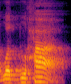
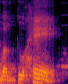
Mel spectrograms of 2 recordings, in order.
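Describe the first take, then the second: First: The word ends with an open a vowel. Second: The word ends with an e-like vowel. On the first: This is the common reading. "Misalnya uh, wadduha" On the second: This is a variant dialect reading used by some imams. "beberapa imam menggunakan bacaan wadduhe"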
